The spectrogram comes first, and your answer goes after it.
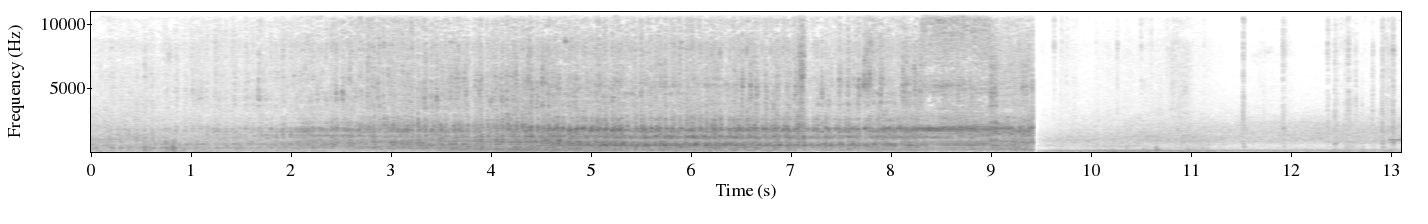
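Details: Engine running with a steady high whine over the idle, then it cuts off abruptly; bad alternator noise, before replacement with a new alternator.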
